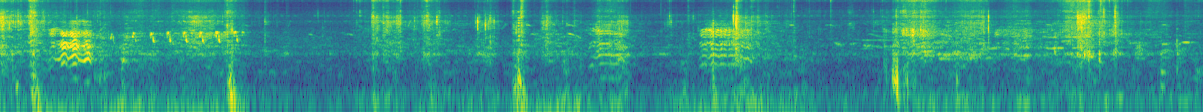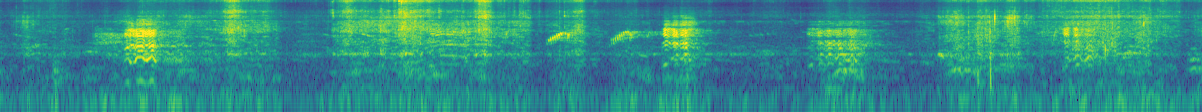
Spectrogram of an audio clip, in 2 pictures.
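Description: A goat bleating now and then, over irregular knocks of an iron digging bar being driven into the soil to dig up cassava roots.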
